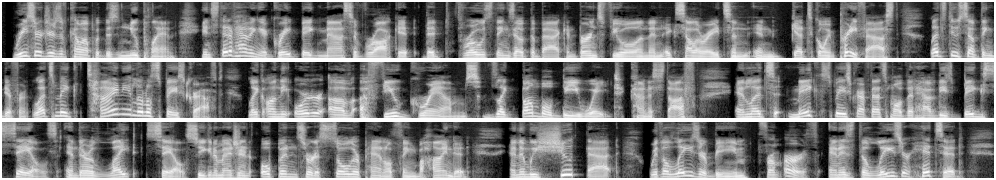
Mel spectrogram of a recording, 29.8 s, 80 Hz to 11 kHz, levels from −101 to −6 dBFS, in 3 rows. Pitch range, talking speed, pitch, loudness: 110-160 Hz, 205 wpm, 135 Hz, -14 LUFS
